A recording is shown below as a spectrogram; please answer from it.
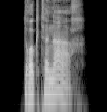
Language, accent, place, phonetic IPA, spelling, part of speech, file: German, Germany, Berlin, [ˌdʁʊktə ˈnaːx], druckte nach, verb, De-druckte nach.ogg
- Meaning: inflection of nachdrucken: 1. first/third-person singular preterite 2. first/third-person singular subjunctive II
